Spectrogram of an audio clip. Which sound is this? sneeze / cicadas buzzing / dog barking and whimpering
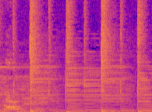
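dog barking and whimpering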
